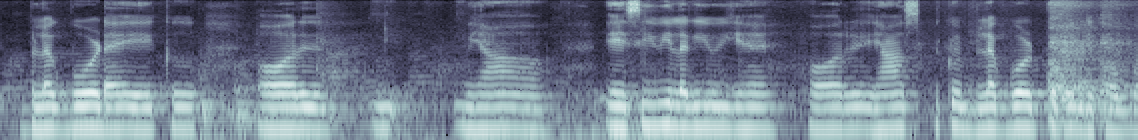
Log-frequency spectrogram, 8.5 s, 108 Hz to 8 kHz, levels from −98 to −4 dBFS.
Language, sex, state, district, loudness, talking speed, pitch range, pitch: Hindi, male, Uttar Pradesh, Budaun, -20 LUFS, 140 wpm, 145-155 Hz, 150 Hz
